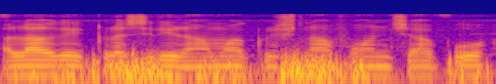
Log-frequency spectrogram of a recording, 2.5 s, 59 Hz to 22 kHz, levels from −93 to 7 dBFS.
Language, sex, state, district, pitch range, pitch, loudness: Telugu, male, Andhra Pradesh, Sri Satya Sai, 105-110 Hz, 105 Hz, -16 LUFS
